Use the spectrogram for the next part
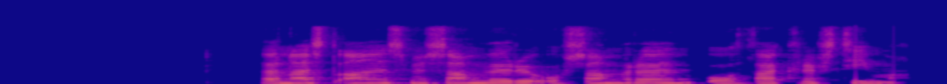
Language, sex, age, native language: Icelandic, female, 50-59, Icelandic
